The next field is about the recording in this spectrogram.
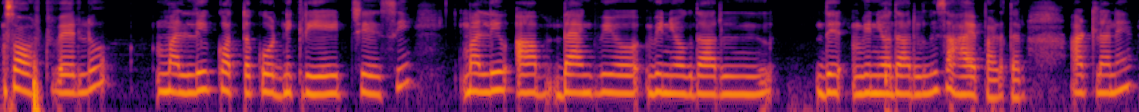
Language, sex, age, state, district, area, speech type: Telugu, female, 30-45, Andhra Pradesh, Eluru, urban, spontaneous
